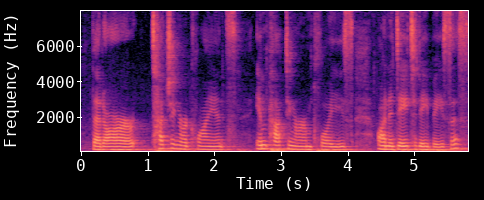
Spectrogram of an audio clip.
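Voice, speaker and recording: A woman at a medium pitch with fairly even intonation, against noticeable background noise. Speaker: bank executive, keynote speaker. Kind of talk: keynote speech. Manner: loud. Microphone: microphone cutting in and out.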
